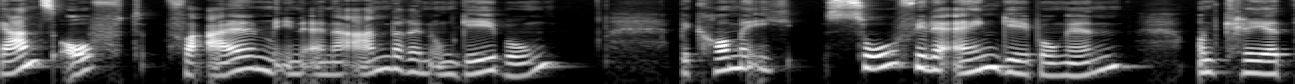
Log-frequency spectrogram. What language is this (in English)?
German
